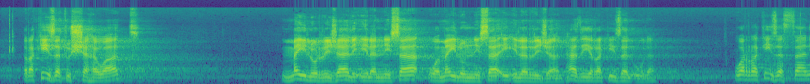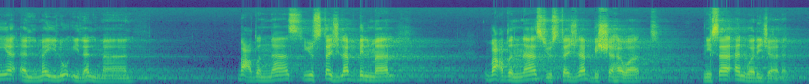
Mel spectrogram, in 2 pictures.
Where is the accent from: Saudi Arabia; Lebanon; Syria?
Syria; عندنا في الشام إذا كان استغلق على الإنسان الفهم يقال نتكلم بالتركي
